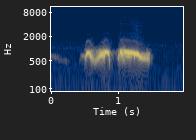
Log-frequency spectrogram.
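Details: Spotted dove giving a fight-provoking coo used to lure wild birds: two low mellow phrases, a wavering warbled coo followed by a longer steady one sloping down at the end.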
